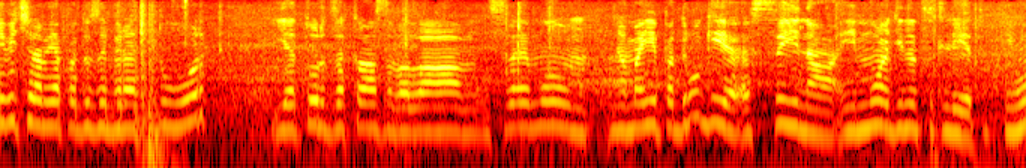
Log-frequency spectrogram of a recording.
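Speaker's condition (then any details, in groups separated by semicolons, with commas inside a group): No condition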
